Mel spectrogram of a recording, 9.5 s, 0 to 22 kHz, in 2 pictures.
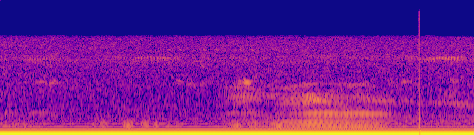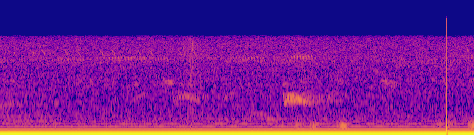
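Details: Lions at 04:45 a.m. on 21 September 2016, apparently after killing a buffalo, heard on a safari live audio feed: a brief harmonic, moaning growl mid-clip, then faint scattered calls over a steady background of pulsing night insects.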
